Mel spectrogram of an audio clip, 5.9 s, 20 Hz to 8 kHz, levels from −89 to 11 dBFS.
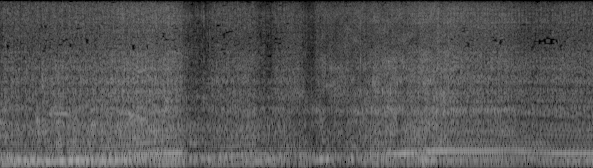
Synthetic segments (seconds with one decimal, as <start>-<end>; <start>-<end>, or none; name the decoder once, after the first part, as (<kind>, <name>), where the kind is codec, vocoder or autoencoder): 2.9-4.5 (codec, HILCodec)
